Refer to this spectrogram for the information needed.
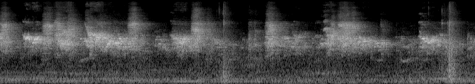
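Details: Budgerigar pair in a mating display: busy, chattering warble of fast, high, buzzy chirps and squeaks in bursts about a second long, separated by short quieter gaps.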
